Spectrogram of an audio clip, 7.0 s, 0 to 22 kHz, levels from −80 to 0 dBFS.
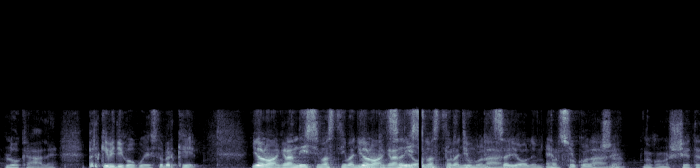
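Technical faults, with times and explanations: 3.56–6.20 s, doubled audio track: just after "ho una grandissima stima", a second full-band copy of the speech enters about a second behind and roughly 5 dB quieter. It has no decay or room colour and starts and stops abruptly, likely because a slower path captured it again.
4.18–4.24 s, packet loss on an ADPCM call: about 40 ms drops to hard-edged silence, which fits two lost packets. The decoder's adaptive predictor and step size fall out of step with the sender's, so speech returns with brief, slight distortion before settling.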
